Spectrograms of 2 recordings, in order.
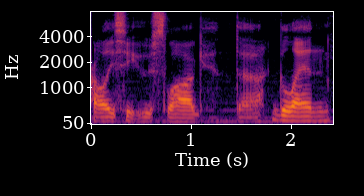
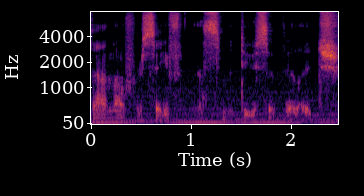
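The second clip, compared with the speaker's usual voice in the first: voice lowered to a hushed near-whisper; 4 semitones lower, 10 dB quieter than usual. Voicing the character Solera mid-scene, in a lowered voice. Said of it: "She lowers her voice".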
